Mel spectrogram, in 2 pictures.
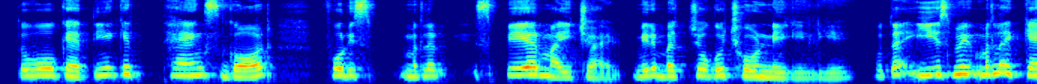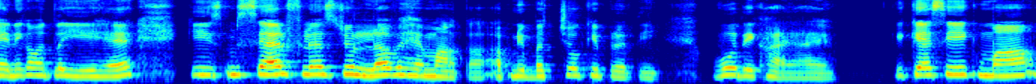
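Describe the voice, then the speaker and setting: A young adult woman with an Indian accent teaching English for an exam, explaining in Hindi mixed with English, reading each question out slowly and checking in with students often. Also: a little high, darkish tone. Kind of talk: exam-prep lesson going through practice questions.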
